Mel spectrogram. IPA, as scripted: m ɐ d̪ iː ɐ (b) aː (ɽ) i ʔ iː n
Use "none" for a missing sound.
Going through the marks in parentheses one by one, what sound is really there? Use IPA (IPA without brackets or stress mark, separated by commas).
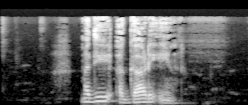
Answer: ɡ, ɽ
